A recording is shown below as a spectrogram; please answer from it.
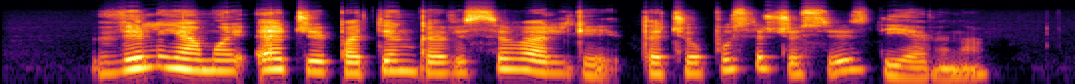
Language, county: Lithuanian, Utena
